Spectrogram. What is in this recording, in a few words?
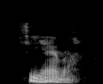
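"sierra", British English; pronunciations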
